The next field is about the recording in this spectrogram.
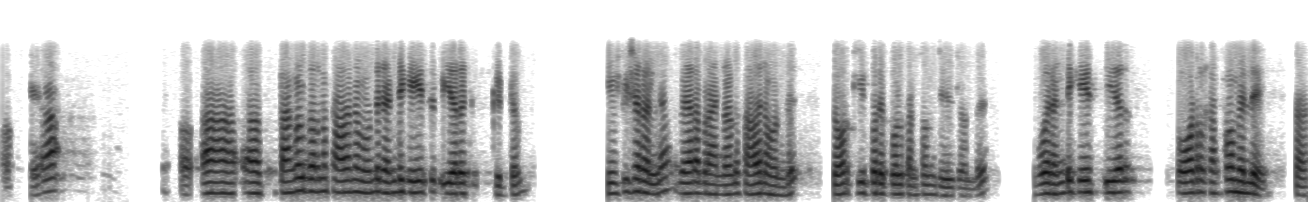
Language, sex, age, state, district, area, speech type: Malayalam, male, 18-30, Kerala, Thiruvananthapuram, rural, conversation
